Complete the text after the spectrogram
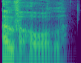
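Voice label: "overhaul", British English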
